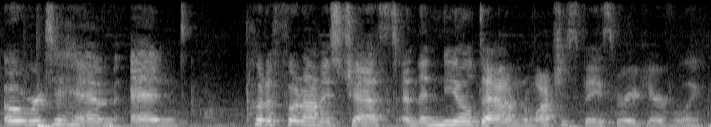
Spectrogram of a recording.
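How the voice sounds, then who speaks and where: A woman playing a tabletop game, lively and playful in character. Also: mid-range voice, moderate pace, slight background noise, rough recording. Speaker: player. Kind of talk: casual tabletop role-play.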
